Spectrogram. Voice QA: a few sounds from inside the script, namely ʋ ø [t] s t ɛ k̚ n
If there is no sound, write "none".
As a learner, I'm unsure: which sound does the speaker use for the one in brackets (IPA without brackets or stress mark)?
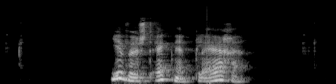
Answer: none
